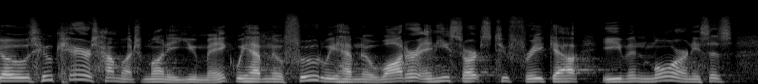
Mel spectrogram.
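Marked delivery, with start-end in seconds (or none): none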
